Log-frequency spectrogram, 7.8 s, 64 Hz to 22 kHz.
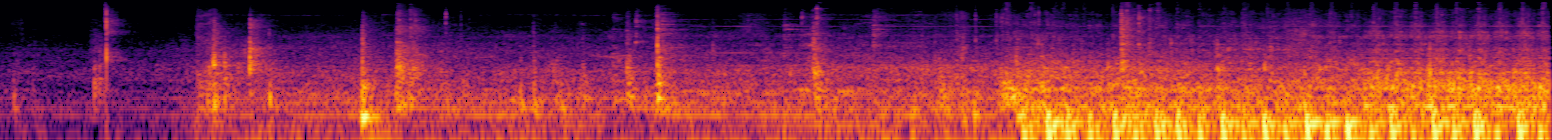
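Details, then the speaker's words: Honda Wave 110i S3 head fitted with an S4 cam, machined bearing seat too large so the bearing is pressed tight and binds: engine catches with a quick light metallic clatter over the idle. Fixed by replacing the 6904 and 6001 bearings. "ทีนี้พอใส่ลูกปืนเข้าไปมันมันเค้าเรียกอะไรนะมันอัดแน่นน่ะทีนี้ทำให้บีบทำให้ลูกปืนมันฝืดแล้วเวลาติดเครื่องมันก็ดังโครงกลางโครงกลางโครงกลางโครงกลางก็ประมาณนี้"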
